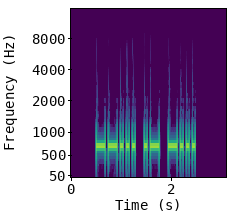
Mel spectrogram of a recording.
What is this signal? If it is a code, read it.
Morse code, heard as a keyed tone, about 20 wpm, 700 Hz. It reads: 7AB
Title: Three Letter-Number Combinations - 20wpm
